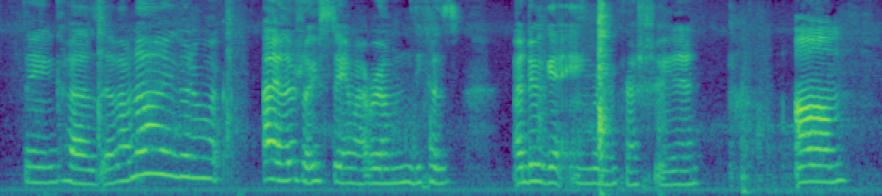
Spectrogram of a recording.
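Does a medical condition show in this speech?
Yes: cerebral palsy.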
